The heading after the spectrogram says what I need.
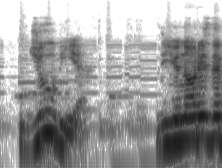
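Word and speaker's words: lluvia: in spanish you say juvia do you notice the pronunciation juvia so it sounds more like j instead of ye yes but that's the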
